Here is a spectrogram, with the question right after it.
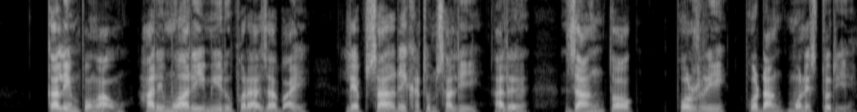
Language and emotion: Bodo, neutral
